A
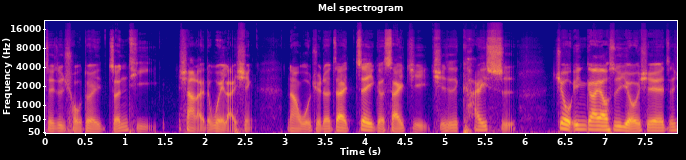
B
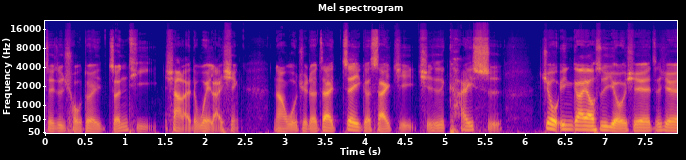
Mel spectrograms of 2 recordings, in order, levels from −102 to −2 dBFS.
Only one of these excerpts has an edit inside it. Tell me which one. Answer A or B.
B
